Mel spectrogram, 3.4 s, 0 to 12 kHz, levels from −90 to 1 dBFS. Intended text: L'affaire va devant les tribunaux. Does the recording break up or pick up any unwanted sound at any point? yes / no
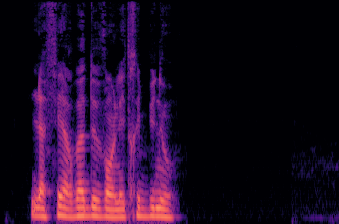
no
